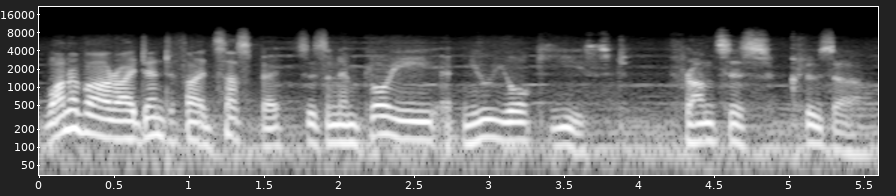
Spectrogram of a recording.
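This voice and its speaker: An actor playing a polite, literal-minded humanoid robot detective in a radio drama, speaking formally and precisely. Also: male voice, medium pitch, animated, unhurried, dull audio, over loud music, close to an everyday voice. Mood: earnest, puzzled. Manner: formal, precise, naively questioning. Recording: noisy old radio drama recording.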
